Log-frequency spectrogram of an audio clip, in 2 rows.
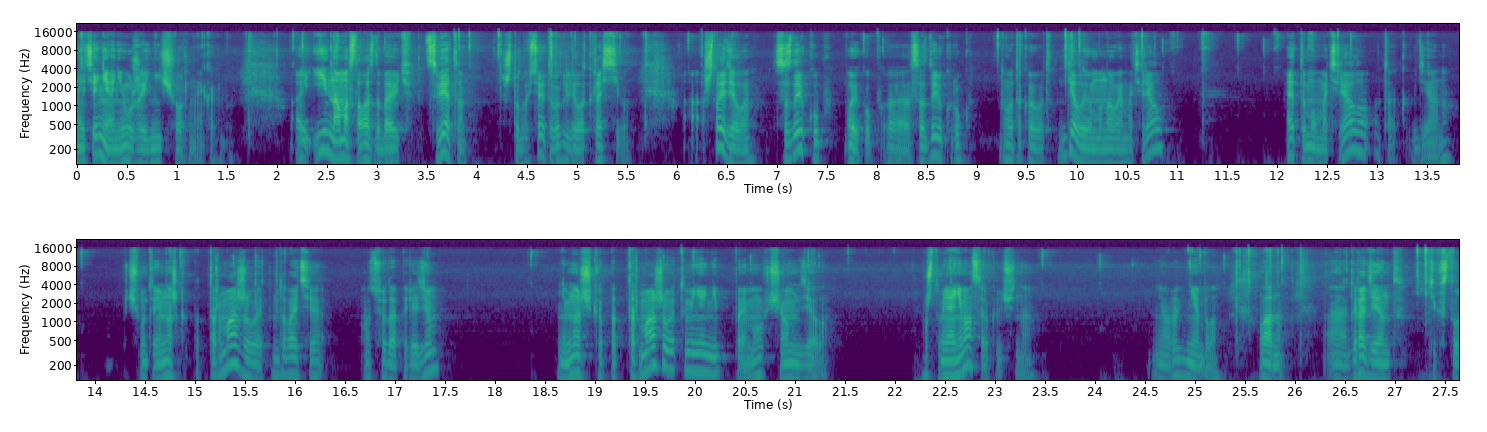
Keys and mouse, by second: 2.2-2.9 middle drag, 3.4 g, 4.5 KP_0, 4.9 ctrl+s, 4.9-15.5 ctrl+middle drag, 9.9-27.6 drag, 9.9-15.5 right drag, 15.5 z, 23.3 space, 24.1 space, 25.5 shift+a.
